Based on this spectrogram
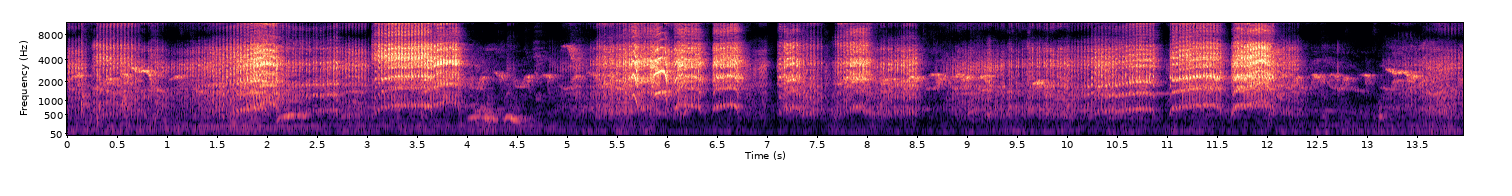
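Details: Pet quaker parrot (monk parakeet) chattering in bursts of harsh, rasping, harmonic calls with short pauses between, some notes rising and falling, with background hum.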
